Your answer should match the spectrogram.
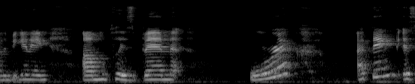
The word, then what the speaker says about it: Urich: You know, her scenes with Curtis-Hall, who I talked about in the beginning, who plays Ben Urich, I think is how it's pronounced, because he's race swapped.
